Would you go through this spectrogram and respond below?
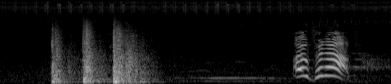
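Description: Three heavy knocks on a wooden door in Kingdom Come Deliverance 2, evenly spaced thuds close by, followed by a short voiced call afterward.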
